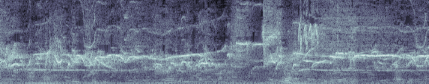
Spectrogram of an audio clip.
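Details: Fighter-type Oriental magpie-robin (kacer) in fast, dense rolling song: continuous high warbles and whistles, a sharp burst of rasping notes halfway, with a low hum and faint background voices.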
